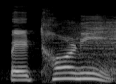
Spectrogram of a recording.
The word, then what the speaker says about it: पैठनी: स्लोनी, पैठनी, वो जरा प्रोनाउंसिएशन इनका चेक कर दीजिए.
